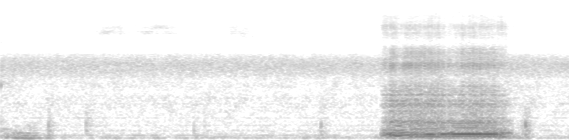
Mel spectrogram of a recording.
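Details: Sleeping Great Pyrenees dog, tired: faint breaths in a quiet room, then one loud, low, rumbling snore lasting over a second.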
